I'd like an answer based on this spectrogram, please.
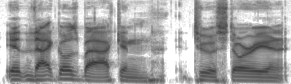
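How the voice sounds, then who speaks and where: Deep-voiced Minnesota man in his fifties. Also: measured pace, no room sound, clean studio sound. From northern Minnesota. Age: 50s. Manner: earnest, storytelling, with frequent restarts. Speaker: podcast host. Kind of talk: casual conversation.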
